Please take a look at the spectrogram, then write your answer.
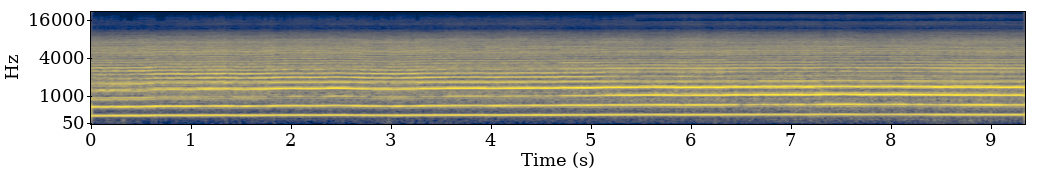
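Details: Older Federal Signal Model 2 siren (old CD box), Princeton NE, alert test: low steady wail hangs at one pitch with slight wobble, never reaching full pitch; owner suspects worn brushes.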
